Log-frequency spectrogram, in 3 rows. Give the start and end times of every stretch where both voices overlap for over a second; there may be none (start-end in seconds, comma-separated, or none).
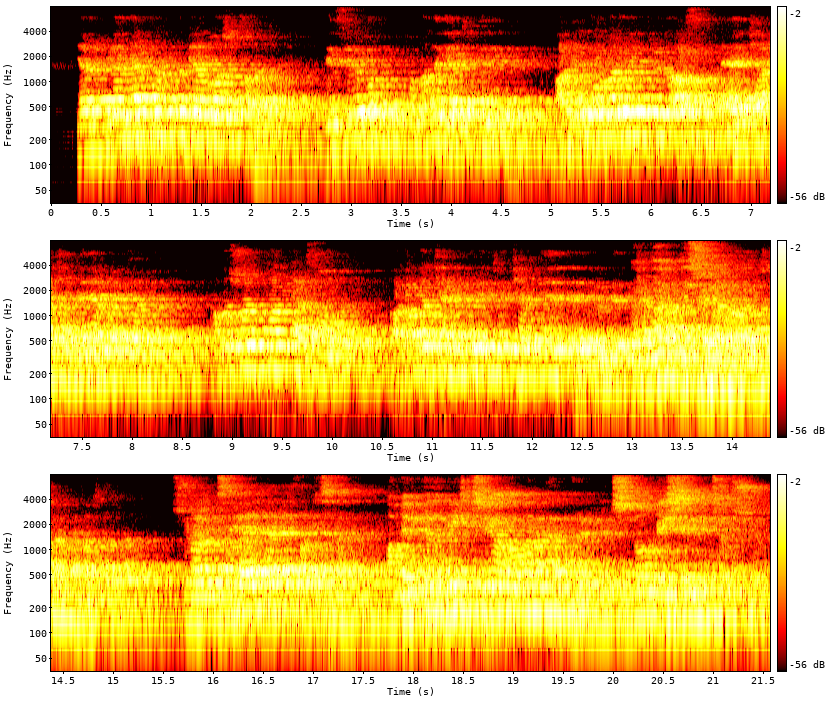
13.0-14.2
